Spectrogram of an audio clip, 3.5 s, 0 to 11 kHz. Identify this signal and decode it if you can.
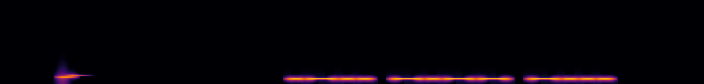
Morse code, heard as a keyed tone, about 28 wpm, 700 Hz. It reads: LYB
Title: USA Call Sign Postfixes - 3 Letters 28wpm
